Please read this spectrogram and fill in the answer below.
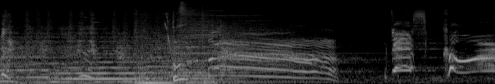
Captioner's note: both grunting; both scream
